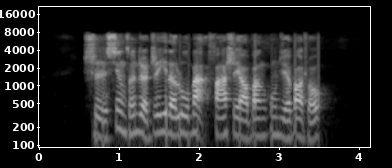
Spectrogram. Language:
Chinese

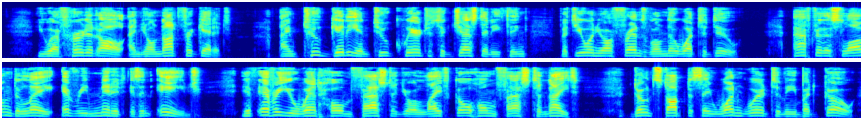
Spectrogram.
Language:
English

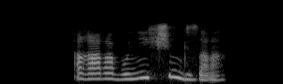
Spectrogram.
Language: Kabyle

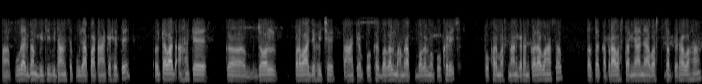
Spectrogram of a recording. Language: Maithili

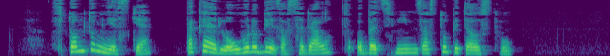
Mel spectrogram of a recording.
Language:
Czech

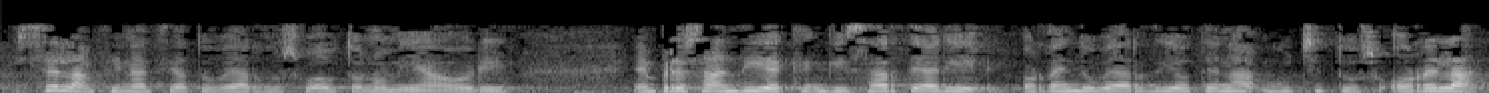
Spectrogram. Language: Basque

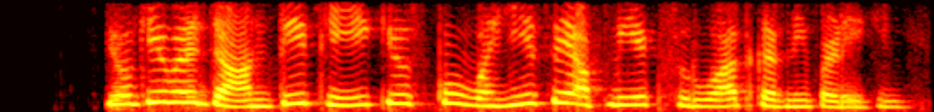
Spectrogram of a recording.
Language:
Hindi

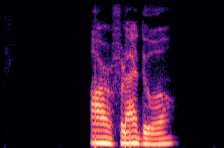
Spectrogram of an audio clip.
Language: Chinese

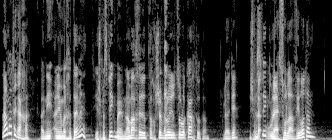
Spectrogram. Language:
Hebrew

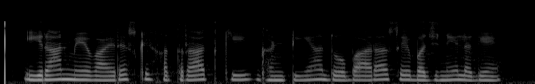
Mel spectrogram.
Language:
Urdu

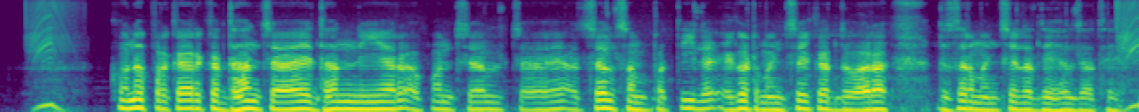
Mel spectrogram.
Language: Chhattisgarhi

